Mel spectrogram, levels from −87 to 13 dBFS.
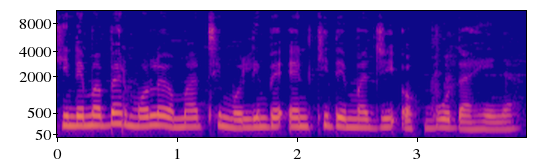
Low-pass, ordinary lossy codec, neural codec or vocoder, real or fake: none; none; none; real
